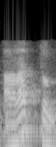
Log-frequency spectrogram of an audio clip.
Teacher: يبقى الدال بتضغم في التاء، الدال بتضغم في التاء. · Term: ادغام المتجانسين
